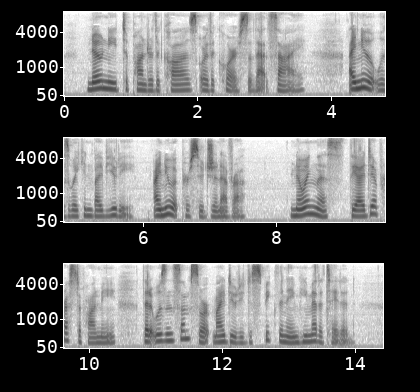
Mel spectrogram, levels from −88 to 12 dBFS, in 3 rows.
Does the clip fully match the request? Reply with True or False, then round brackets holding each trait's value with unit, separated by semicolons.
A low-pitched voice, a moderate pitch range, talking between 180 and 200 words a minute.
False (170 Hz; 3.3 semitones; 185 wpm)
